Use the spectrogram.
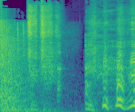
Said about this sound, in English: Shut the door.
